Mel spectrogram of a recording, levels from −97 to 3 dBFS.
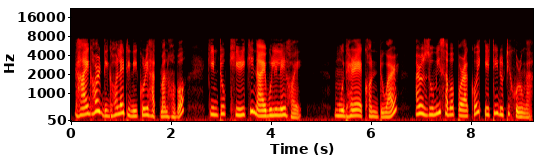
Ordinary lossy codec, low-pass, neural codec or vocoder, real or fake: none; 7.2 kHz; none; real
